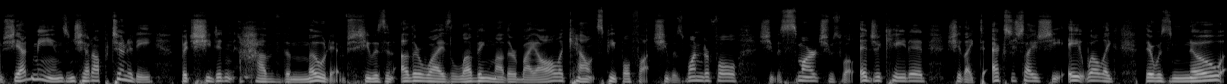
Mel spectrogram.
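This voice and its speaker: A man's voice: on the high side, expressive, fairly quick, hardly any pauses, a little mellow, no echo, clean studio sound. A man giving casual, opinionated true crime commentary in an emphatic, conversational way, repeating phrases for stress.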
